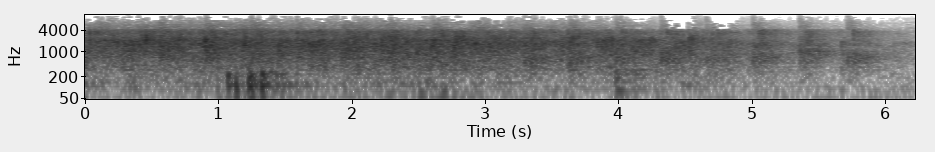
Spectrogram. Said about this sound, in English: I know clapping is kind of weird in church, but I don't know any other way to do it well, so forgive me that.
